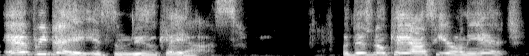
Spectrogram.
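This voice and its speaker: A woman hosting a talk show, chatting in a playful, animated way with slangy asides. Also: on the high side, takes it slowly. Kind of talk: lively talk show chat.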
